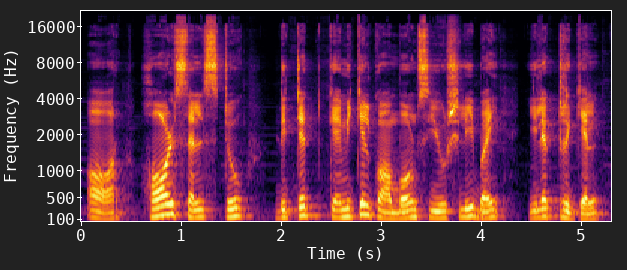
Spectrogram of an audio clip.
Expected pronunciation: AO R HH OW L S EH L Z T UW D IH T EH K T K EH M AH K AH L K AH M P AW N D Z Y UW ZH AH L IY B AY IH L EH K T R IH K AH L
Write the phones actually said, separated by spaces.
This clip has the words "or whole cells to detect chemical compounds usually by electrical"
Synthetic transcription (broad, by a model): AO R HH OW L S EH L S T UW D IH T EH K T K EH M AH K AH L K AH M B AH N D S Y UW SH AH L IY B AY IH L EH K T R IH K AH L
